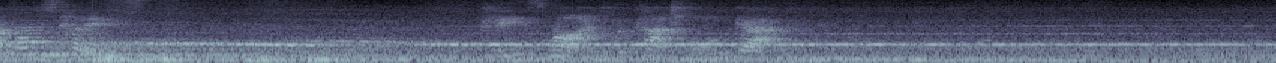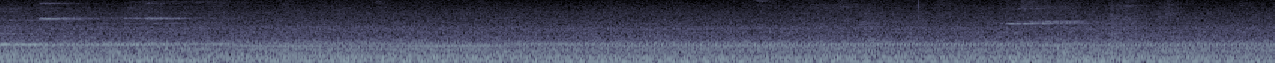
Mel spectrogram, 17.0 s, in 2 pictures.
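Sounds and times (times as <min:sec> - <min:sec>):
metro train running noise: 0:00.0 - 0:17.0
train whine: 0:00.0 - 0:17.0.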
